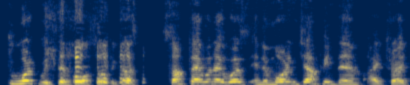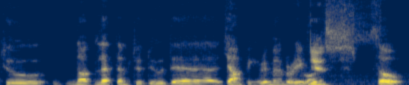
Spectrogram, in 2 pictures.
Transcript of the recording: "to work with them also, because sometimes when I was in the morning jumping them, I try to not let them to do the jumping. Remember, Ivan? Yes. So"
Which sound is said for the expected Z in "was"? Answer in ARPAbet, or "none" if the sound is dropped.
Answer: Z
